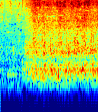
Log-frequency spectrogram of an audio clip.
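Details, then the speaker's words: Washing machine run manually without its control module, switched by a light switch, on wash-drain: spin starts while water drains, motor hum climbing in speed as load lightens and water empties — normal spin-up while draining. "Ini udah mulai lebih kering, lebih ringan, putarannya lebih cepat."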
